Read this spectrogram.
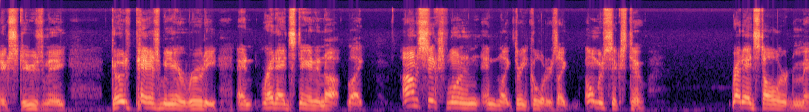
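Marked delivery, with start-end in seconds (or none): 0.0-1.0 imitated offended, pissed-off tone. Retelling how an offended person excused himself: imitating an offended, pissed-off tone. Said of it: "all offended and all pissed off".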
